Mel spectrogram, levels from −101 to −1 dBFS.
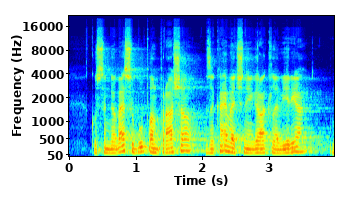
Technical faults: none

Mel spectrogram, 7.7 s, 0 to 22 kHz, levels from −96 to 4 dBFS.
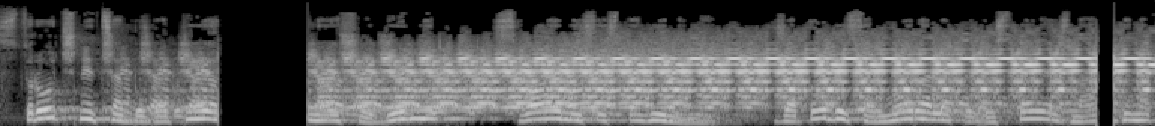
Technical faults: feedback howl; Bluetooth stall

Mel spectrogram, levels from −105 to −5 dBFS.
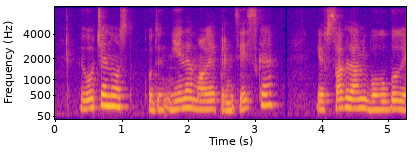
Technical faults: short stall from a late packet; repeated stalls (stutter)

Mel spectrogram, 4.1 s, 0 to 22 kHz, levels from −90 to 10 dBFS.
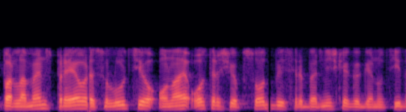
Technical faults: packet loss filled with silence

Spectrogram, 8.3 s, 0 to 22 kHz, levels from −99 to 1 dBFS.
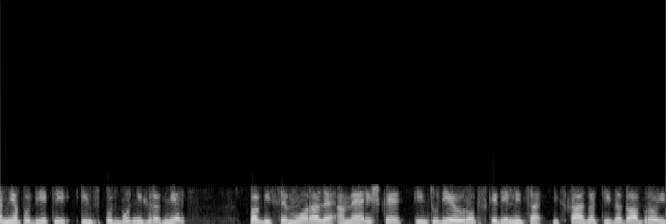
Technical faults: tandem speech coding

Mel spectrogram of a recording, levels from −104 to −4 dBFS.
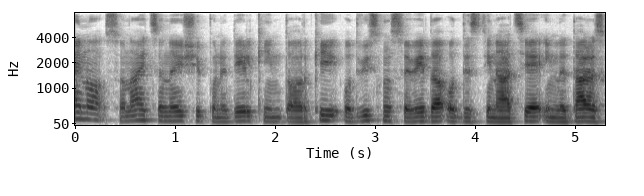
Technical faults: automatic gain rising

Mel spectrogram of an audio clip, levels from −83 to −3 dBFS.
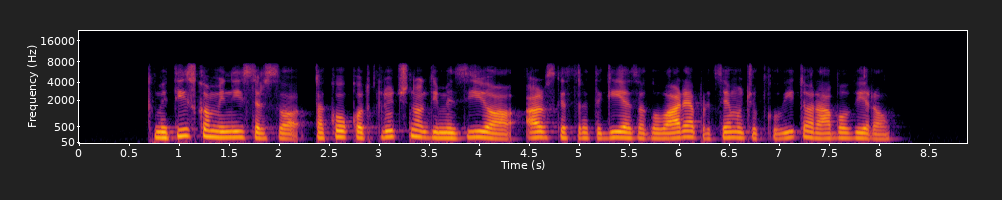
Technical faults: none

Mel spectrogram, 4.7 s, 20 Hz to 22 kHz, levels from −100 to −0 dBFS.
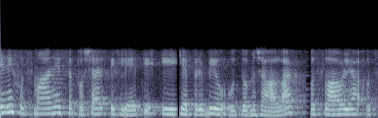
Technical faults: packet loss with pitch repetition

